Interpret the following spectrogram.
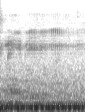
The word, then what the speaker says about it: Lévis: And on the other side, on the south shore, the city is called Lévis. It's written and spelled like James Levi's, but we pronounce Lévis.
